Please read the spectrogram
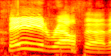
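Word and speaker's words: Feyd-Rautha: I would say that perhaps the most memorable performance in the entire movie is Sting, as you pronounce this for me, Feyd Rautha? – Yeah. Feyd Rautha, there it is.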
